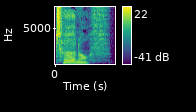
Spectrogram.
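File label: "turn off", British English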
